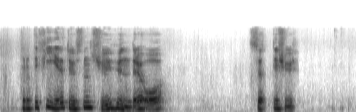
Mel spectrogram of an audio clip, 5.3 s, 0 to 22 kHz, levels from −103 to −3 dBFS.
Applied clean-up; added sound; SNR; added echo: neural separator model SepFormer DNS4.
